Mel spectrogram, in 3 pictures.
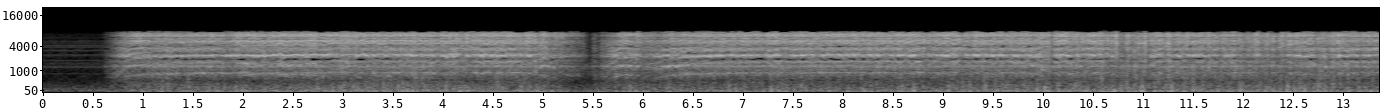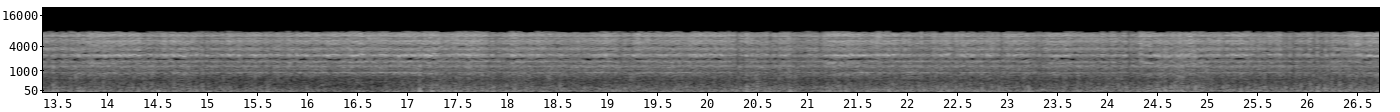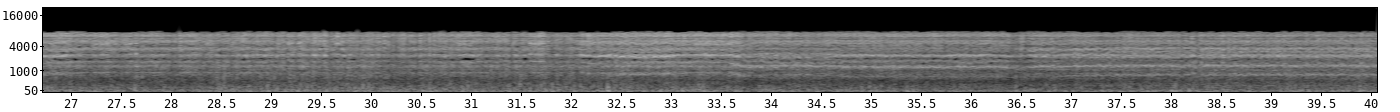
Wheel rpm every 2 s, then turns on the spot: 70, 220, 120, 190, 230, 240, 230, 230, 230, 240, 230, 230, 230, 230, 230, 230, 220, 170, 160, 160.
none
